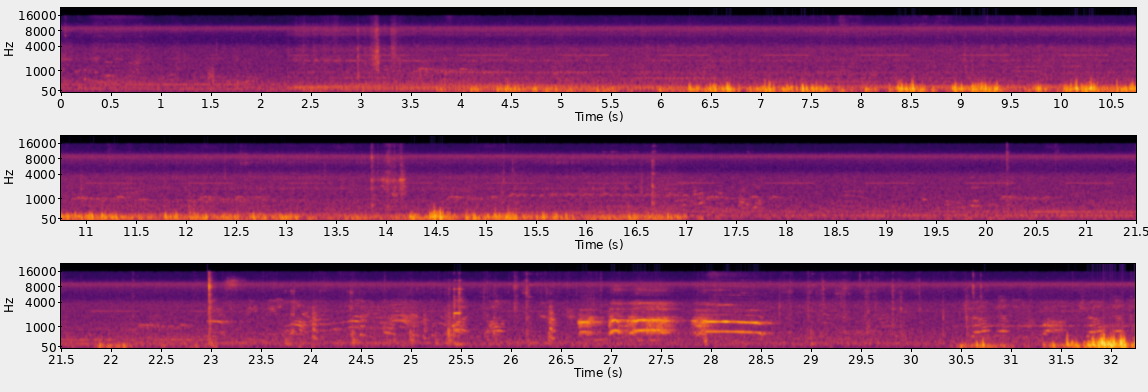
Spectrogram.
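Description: A rooster crowing near the end, in curving, pitched calls. Before that, for roughly the first half, a run of low, irregular thumps and rumbling.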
